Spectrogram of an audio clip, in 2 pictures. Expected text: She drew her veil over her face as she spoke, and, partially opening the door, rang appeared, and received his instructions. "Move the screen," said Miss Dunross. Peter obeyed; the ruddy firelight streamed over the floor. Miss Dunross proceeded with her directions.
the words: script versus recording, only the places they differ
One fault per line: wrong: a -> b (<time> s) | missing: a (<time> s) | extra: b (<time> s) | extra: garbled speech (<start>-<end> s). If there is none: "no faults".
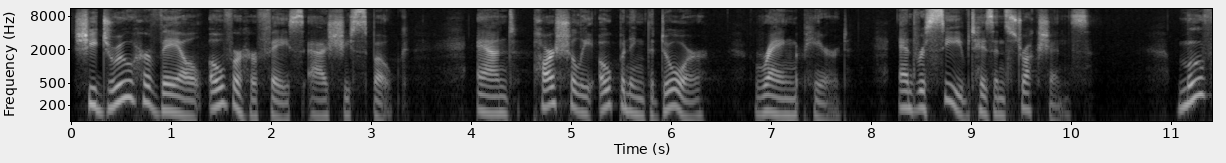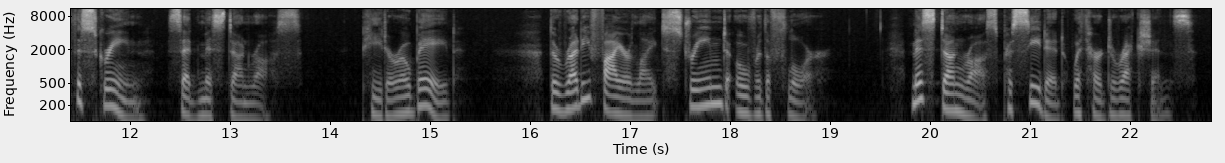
no faults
